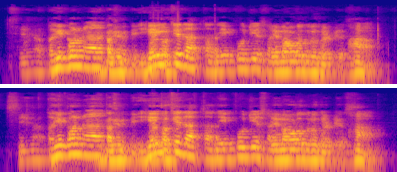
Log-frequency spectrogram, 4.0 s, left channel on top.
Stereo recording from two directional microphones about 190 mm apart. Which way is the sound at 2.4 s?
50° right (ahead or behind).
